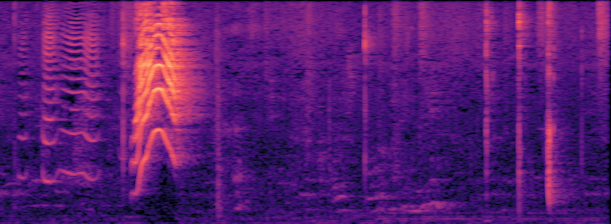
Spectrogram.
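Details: Pet talking ringneck parrot, said to say mummy, papa and radhe radhe. Rapid wavering harmonic notes lead into one loud, harsh, arching squawk. Faint clicks and low murmuring follow.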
